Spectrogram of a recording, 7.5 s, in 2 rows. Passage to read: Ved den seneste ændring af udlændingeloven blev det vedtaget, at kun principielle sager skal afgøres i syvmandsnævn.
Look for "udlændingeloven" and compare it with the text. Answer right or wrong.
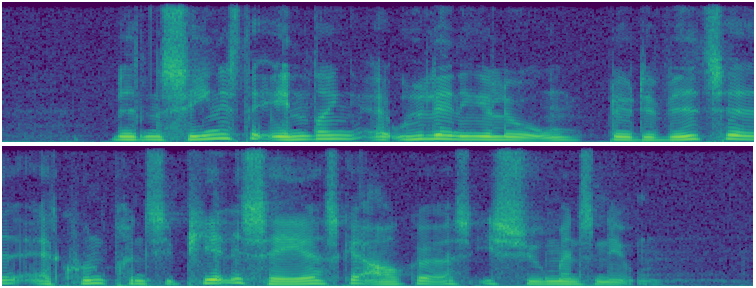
right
